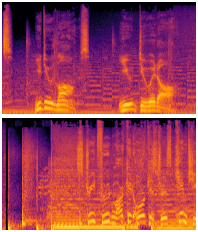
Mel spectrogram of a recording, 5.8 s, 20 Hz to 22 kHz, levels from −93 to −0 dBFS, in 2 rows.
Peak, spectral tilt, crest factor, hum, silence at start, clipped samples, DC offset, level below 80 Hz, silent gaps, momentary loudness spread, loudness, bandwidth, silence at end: -2 dBFS; -4.5 dB/octave; 14 dB; none; 0 s; under 0.1%; under 0.1%; -26 dBFS; none; 13 LU; -15 LUFS; over 20 kHz; 0 s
